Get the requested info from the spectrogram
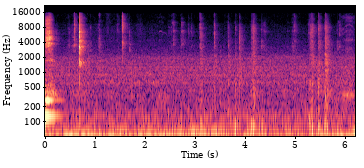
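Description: Utility knife cutting through the stitched seam of a baseball cap's visor: faint, irregular little snicks as the threads give, with a quicker cluster a little before the end.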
